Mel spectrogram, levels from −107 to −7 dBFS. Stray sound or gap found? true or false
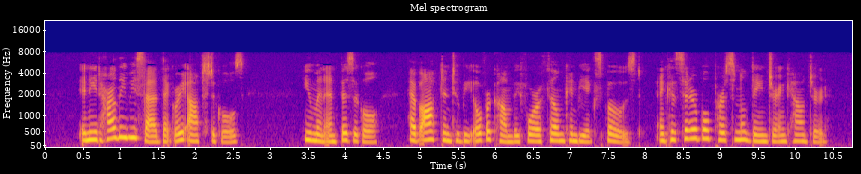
false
